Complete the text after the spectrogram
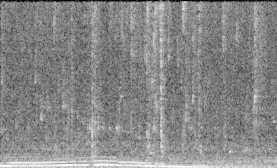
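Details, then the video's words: Arguing cats: a moaning yowl, wavering slightly, then sliding steadily downward into a low growl-like tail over about three seconds, with faint room noise underneath. "Cats Arguing | Cats Talking Each Other"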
